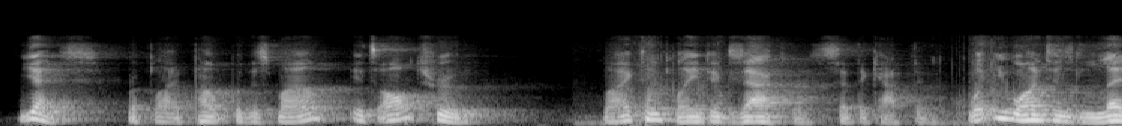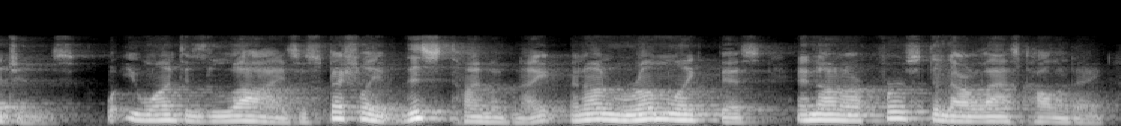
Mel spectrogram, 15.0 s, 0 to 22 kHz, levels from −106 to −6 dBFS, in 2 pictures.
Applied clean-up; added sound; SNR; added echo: neural separator model SepFormer DNS4.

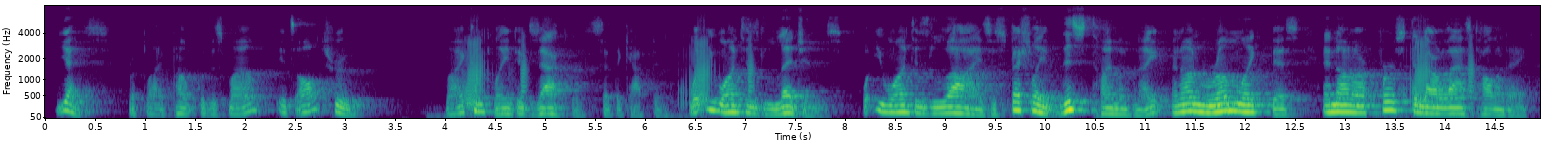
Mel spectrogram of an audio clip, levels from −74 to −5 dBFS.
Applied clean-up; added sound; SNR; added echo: none; Fart; 13 dB; reverberation time 0.9 s.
